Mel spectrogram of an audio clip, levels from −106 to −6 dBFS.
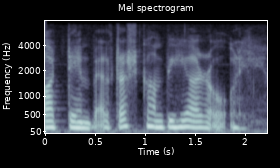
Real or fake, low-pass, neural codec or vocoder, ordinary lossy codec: real; 7.2 kHz; none; none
